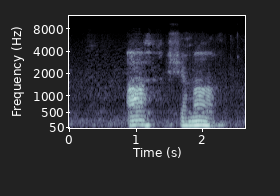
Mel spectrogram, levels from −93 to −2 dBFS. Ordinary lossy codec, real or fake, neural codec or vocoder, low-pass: Opus, 16 kbps; real; none; 7.2 kHz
